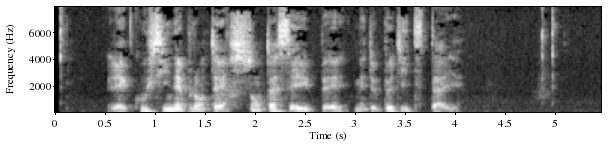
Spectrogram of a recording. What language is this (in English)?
French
